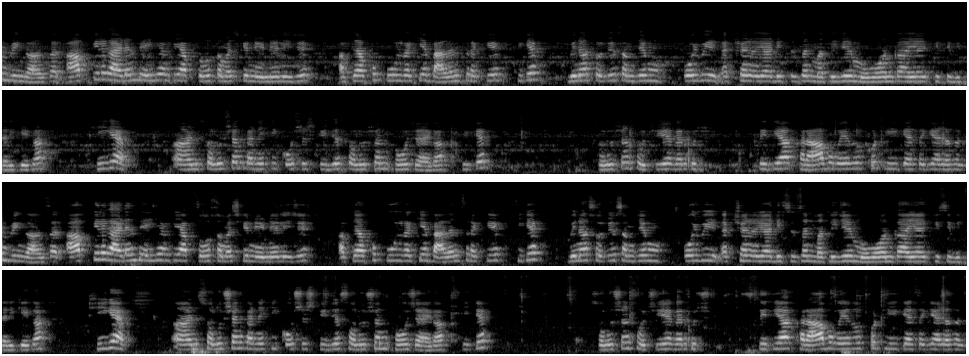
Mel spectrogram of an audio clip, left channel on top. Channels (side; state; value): both; normal; correlation 0.35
